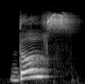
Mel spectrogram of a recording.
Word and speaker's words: dolç: Dolç is pronounced with an S, whereas dolç i salat is pronounced with a Z.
